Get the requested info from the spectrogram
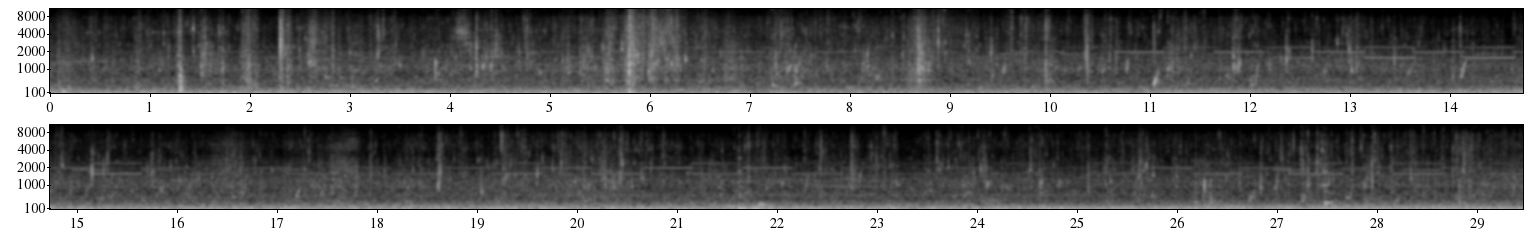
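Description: Estuary water lapping and splashing at a rocky shore edge, with a bass held in the shallows for release, over a steady low rumble. Small splashes come often in the first half and thin out later.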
